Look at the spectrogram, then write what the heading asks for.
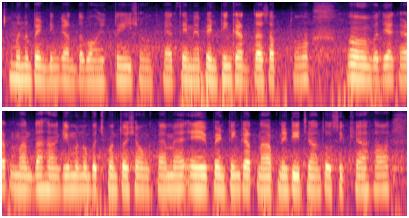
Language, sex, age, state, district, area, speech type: Punjabi, male, 18-30, Punjab, Mohali, rural, spontaneous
